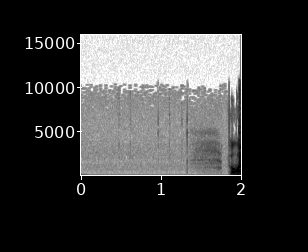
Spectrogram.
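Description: A single faint computer mouse click about one and a half seconds in, over a low steady hum, as the station step button is pressed. A man starts speaking at the very end.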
